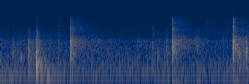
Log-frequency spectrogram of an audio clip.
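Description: Fireworks going off: four sharp bangs at uneven intervals, each trailing off in a short echo, the last two the loudest.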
